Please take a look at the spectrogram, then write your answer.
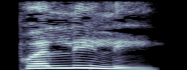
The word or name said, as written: ಪಲ್ಲಿಲಿ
